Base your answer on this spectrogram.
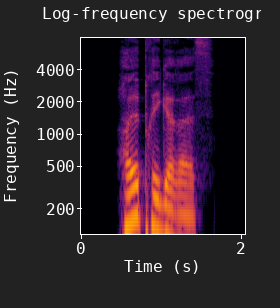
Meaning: strong/mixed nominative/accusative neuter singular comparative degree of holprig
- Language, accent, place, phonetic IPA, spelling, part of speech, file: German, Germany, Berlin, [ˈhɔlpʁɪɡəʁəs], holprigeres, adjective, De-holprigeres.ogg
